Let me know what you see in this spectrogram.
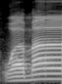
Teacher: Wama alif selepas mim itu jadi nipislah sebab mim tu nipis.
